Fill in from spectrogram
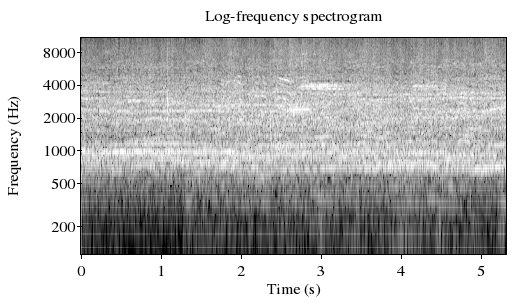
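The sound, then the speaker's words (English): A large indoor crowd at a basketball game roars steadily for several seconds, a loud, dense wash of cheering and shouting with scattered whoops and no pauses, as Laverne's fans cheer with their team leading 46-39 late in the game. “This Laverne crowd getting loud.”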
